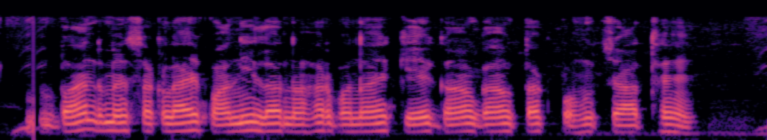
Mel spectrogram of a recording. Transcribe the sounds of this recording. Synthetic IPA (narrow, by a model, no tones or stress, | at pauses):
bãnd̪mẽsəklaːepaːnilənəɦəɾbənaːekeɡãːwɡãːwt̪əkpəɦʊ̃t͡ʃt͡ʃaːt̪ɦɛ̃ː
